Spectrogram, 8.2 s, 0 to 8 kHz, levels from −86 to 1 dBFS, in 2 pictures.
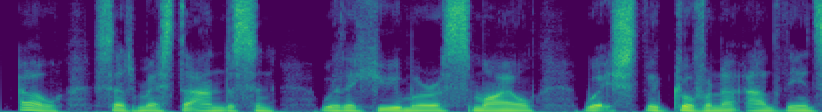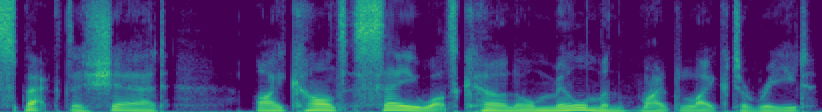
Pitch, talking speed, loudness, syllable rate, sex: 120 Hz, 180 wpm, -19 LUFS, 5.5 syllables/s, male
